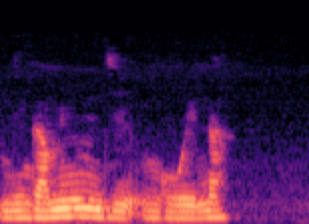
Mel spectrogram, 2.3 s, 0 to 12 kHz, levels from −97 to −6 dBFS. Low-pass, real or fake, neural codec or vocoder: 7.2 kHz; real; none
